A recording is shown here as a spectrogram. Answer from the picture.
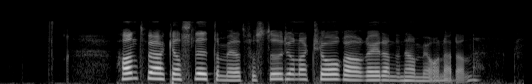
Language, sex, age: Swedish, female, 39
